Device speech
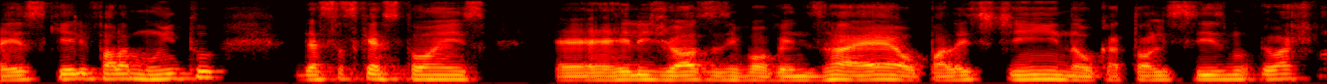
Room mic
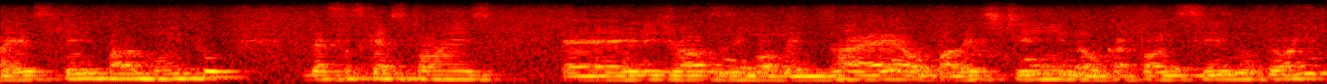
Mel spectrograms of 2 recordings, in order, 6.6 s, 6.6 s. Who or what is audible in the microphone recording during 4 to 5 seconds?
both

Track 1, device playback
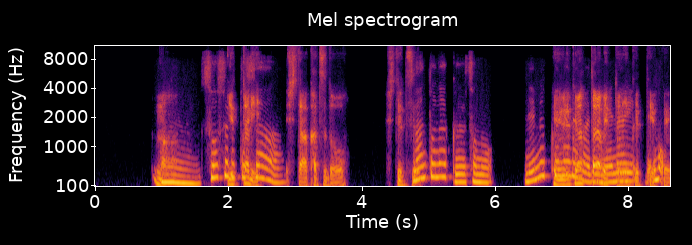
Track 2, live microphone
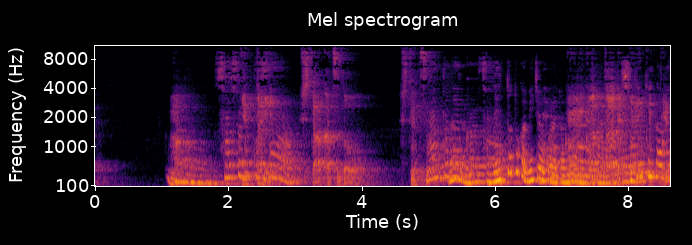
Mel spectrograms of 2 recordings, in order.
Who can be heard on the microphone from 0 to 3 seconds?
echo only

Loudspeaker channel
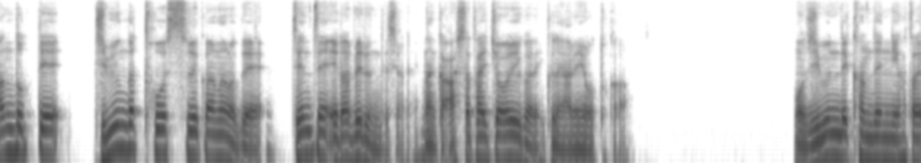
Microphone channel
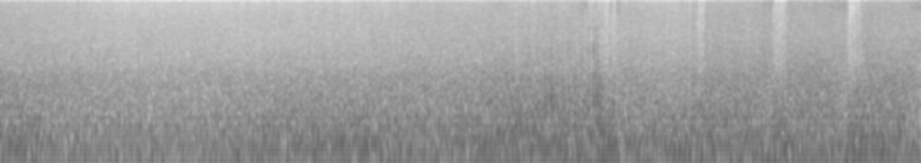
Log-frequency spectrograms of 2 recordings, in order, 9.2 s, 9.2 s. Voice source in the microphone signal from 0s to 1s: neither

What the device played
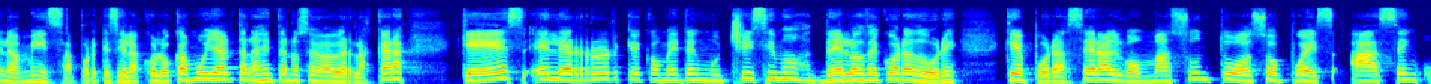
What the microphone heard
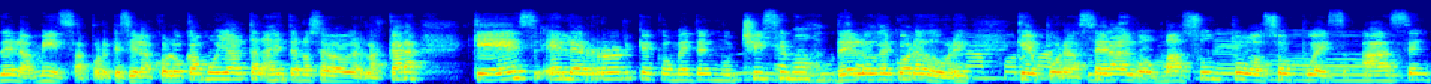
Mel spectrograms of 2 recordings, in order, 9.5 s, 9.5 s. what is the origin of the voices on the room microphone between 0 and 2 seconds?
echo only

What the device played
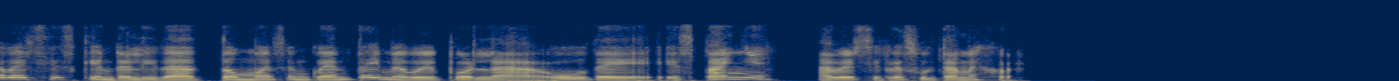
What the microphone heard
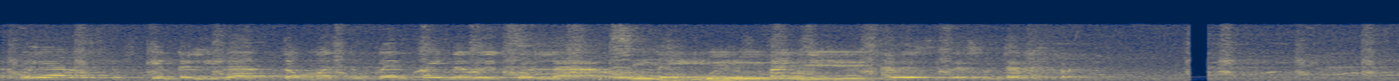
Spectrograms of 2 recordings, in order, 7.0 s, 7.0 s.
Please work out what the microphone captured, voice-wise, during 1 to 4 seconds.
both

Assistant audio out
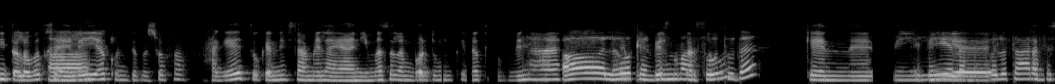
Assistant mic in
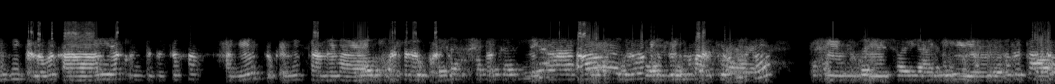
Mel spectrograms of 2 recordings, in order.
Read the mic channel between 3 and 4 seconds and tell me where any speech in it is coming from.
both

